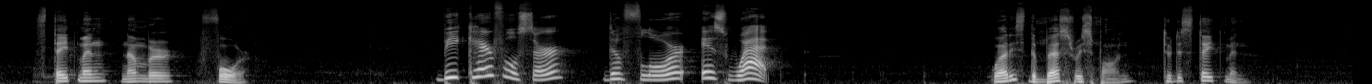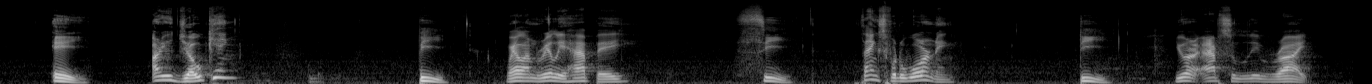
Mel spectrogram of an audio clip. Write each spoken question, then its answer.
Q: What is the best response to the statement?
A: Nomor 4. Jawabannya C. Thanks for the warning.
